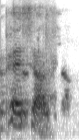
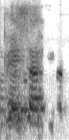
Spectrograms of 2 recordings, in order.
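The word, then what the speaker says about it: פסח: Pesach? Yes. For Pesach. For Pesach is Yiddish for or Hebrew for Passover.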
